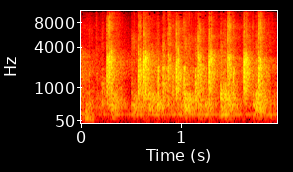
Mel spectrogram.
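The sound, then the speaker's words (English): An audience claps in praise of God in a steady, quick rhythm, about three claps per second, many hands together and fairly loud, with no one speaking over them. “Give God a good hand clap of praise.”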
